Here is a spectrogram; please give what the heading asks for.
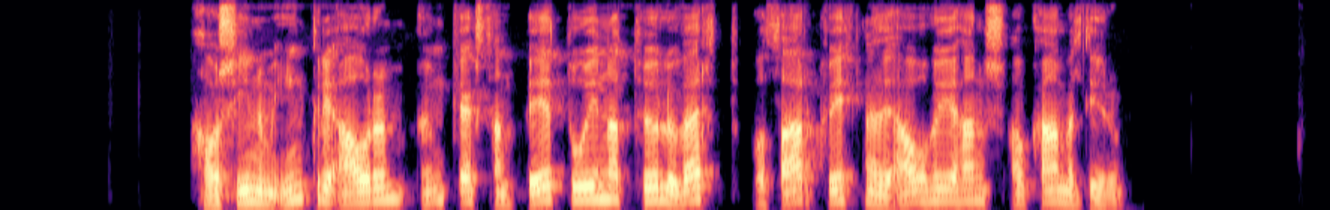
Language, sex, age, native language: Icelandic, male, 30-39, Icelandic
